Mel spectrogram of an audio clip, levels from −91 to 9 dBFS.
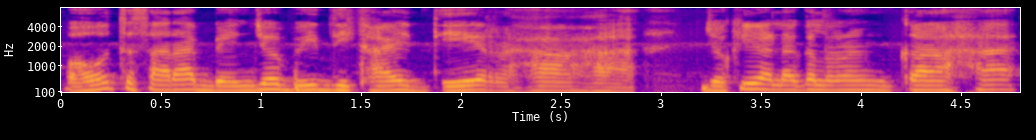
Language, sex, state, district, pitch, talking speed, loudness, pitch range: Hindi, male, Jharkhand, Palamu, 165 Hz, 185 wpm, -15 LUFS, 150-170 Hz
